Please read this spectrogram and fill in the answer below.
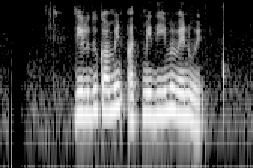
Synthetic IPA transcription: d̪ilud̪ukaminat̪mid̪iːməʋenuʋen

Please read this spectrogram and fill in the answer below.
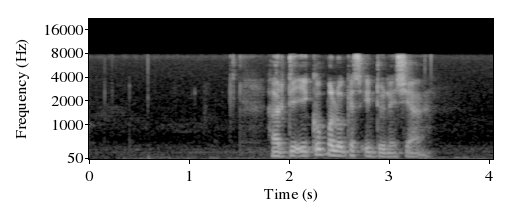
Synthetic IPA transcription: hard̪̥i̤ikupəlukɪsindonesia̰

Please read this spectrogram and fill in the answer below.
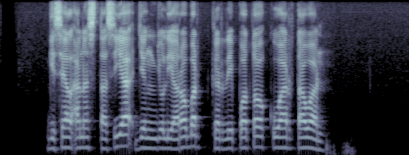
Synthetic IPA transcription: ɡisɛla̰nast̪asiad͡ʒɨŋd͡ʒuliaɾɔbərt̪̚kɨrdipɔt̪ɔkuwart̪awan

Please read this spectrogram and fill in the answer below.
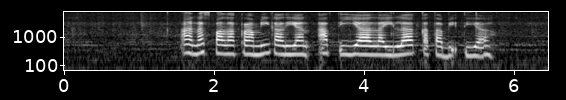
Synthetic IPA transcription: ʔanaspalakɾamikalijanʔat̪ijalailakat̪abiʔt̪ija

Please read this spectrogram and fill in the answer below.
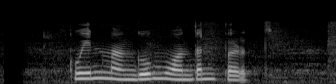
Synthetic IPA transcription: kuɪnmaŋɡʊŋwɔnt̪ənb̥ərt̪̚

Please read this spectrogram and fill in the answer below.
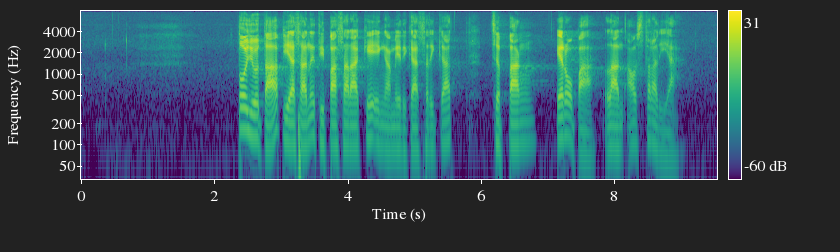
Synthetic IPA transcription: t̪ojot̪ab̥i̤asaned̪̥i̤pasaɾakeɪŋameɾikasəɾikat̪̚ | ʒ̥ə̤paŋ | eɾopa̰lana̰ust̪ɾalia̰

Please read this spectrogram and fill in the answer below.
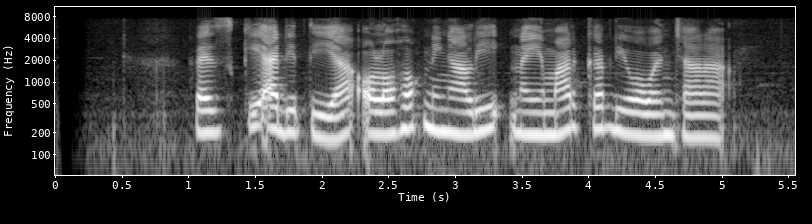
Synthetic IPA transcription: rɛskiadit̪iaʔɔlɔɦɔk̚niŋalinaimarkɨrdiwawaɲt͡ʃaɾa

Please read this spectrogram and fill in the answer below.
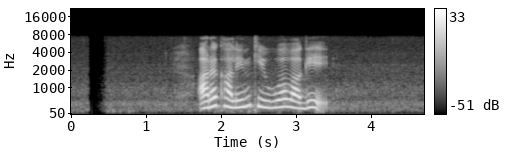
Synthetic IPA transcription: ʔɐɾəkaliŋkiʋuʋɐʋaɡeː

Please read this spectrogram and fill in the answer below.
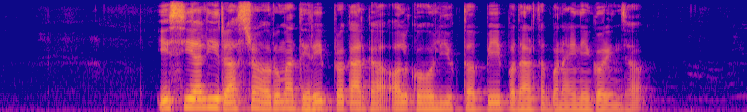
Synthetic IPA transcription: esijaliɾasʈrʌɦʌɾumad̪ʱeɾʌjprʌkarka̰ʔʌ̰lkoɦoljuk̚t̪ʌpepʌd̪art̪ʰʌbʌnajneɡʌɾint͡sʰʌ̰

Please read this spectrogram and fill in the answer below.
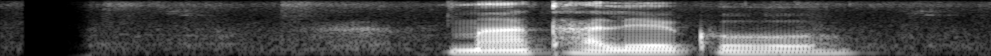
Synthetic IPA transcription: mãt̪ʰalekoɦo

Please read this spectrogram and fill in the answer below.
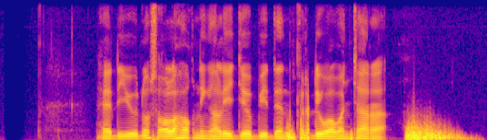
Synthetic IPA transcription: hɛdijunʊsɔlɔɦɔk̚niŋalid͡ʒəbidɛnkɨrdiwawaɲt͡ʃaɾa̰

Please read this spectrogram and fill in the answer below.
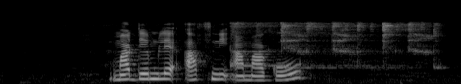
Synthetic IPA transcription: mademleʔapʰniʔamako

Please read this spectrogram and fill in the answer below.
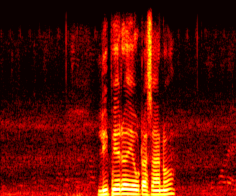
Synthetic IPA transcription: lipeɾʌewʈasano

